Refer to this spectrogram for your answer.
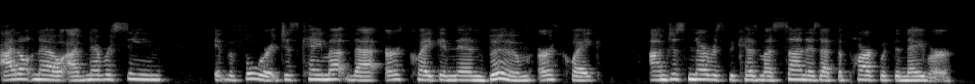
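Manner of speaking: usual speaking voice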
